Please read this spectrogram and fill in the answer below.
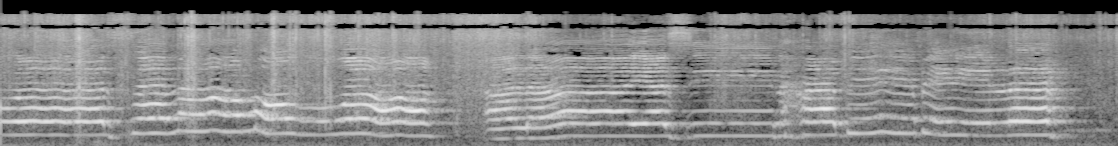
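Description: A woman singing solo in long held notes that step up and down, two phrases with a short break about halfway through.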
